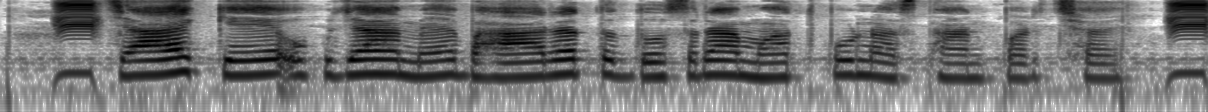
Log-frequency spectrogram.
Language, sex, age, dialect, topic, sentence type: Maithili, female, 41-45, Bajjika, agriculture, statement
